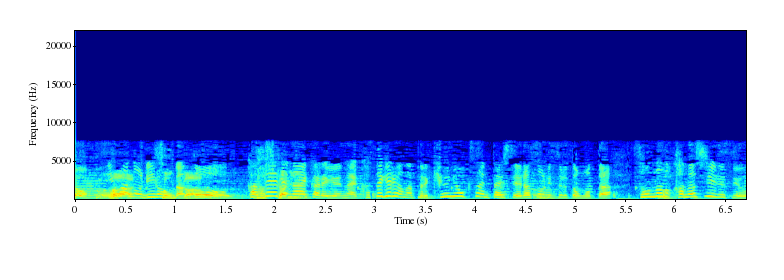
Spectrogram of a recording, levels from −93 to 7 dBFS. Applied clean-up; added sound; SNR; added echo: none; none; none; none.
